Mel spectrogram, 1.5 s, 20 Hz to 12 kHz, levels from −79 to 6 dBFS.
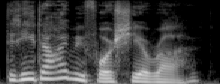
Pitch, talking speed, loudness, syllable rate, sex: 170 Hz, 245 wpm, -16 LUFS, 7.4 syllables/s, female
